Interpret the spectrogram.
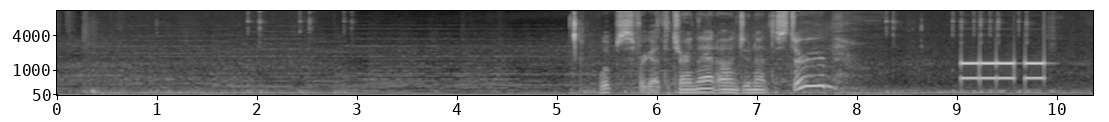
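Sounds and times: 
low hum: 0.4 - 3.0, 5.2 - 10.3
speech: 5.4 - 8.0
DTMF telephone keypad dialing tones: 9.0 - 10.0.

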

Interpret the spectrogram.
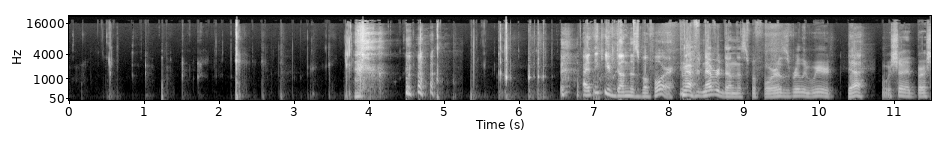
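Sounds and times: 
crunching and chewing on a hard plastic object: 0.0 - 7.4
speech: 6.9 - 11.4.

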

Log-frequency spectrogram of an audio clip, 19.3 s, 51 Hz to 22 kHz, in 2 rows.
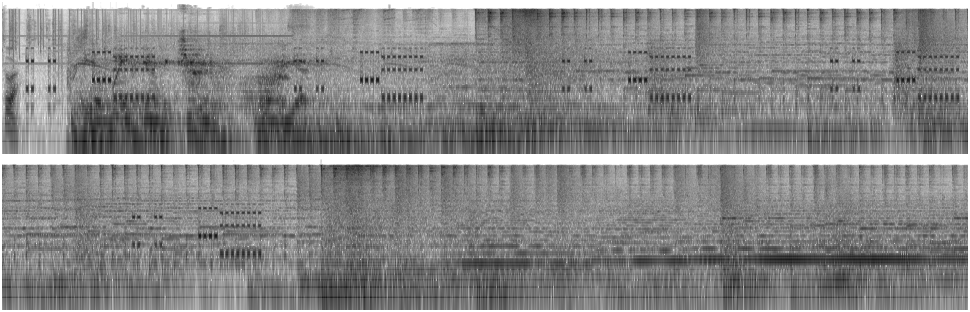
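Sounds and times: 
speech: 0.0 - 4.2
busy dense backdrop: 0.0 - 19.3
loud electronic telephone ringtone from a TV series: 0.2 - 12.8.

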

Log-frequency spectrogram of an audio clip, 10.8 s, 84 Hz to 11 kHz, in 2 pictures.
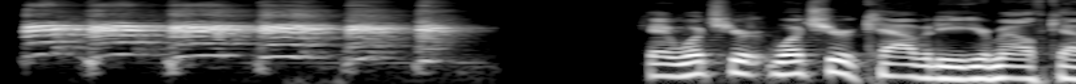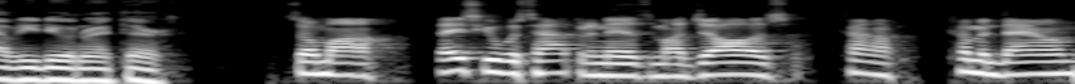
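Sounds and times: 
duck call imitating hen mallard quacks: 0.1 - 2.5
speech: 3.2 - 10.7.

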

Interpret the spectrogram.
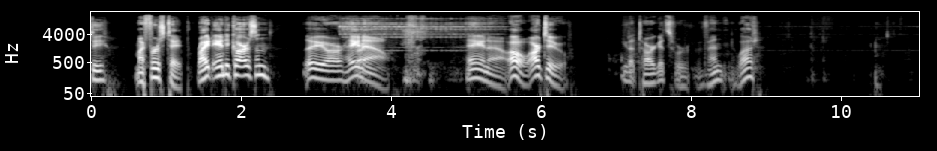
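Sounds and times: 
speech: 0.0 - 6.5, 7.1 - 9.0
telephone ringing with high electronic warble: 3.3 - 6.5, 9.0 - 11.0.

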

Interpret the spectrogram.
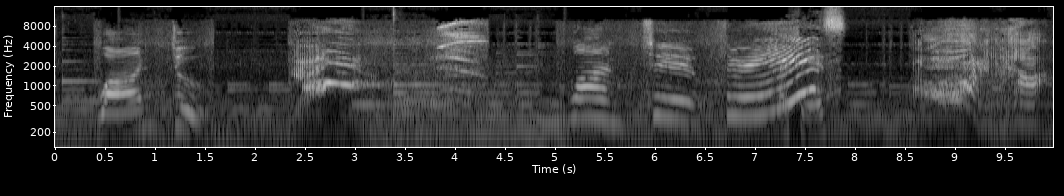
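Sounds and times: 
speech: 0.4 - 1.7, 2.3 - 2.8, 5.2 - 7.9
whale call: 2.4 - 3.2, 3.8 - 4.4, 7.1 - 7.9, 8.6 - 9.9.

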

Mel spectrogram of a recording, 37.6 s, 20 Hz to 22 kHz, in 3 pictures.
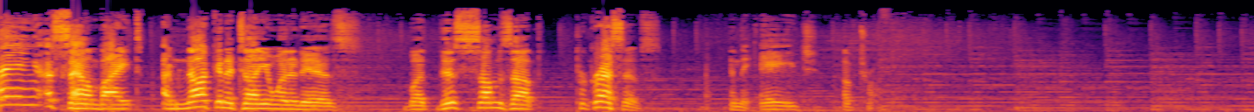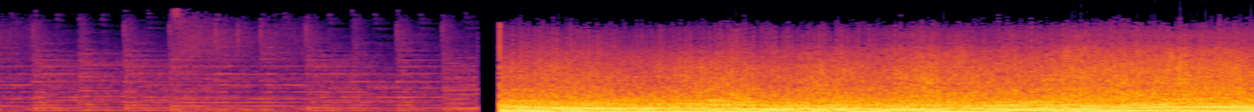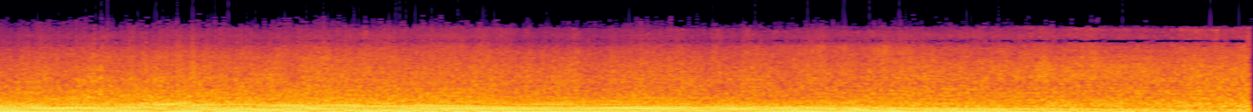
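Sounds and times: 
speech: 0.5 - 6.6, 7.3 - 8.9
helicopter engine and rotor roaring overhead in California: 17.6 - 37.6.

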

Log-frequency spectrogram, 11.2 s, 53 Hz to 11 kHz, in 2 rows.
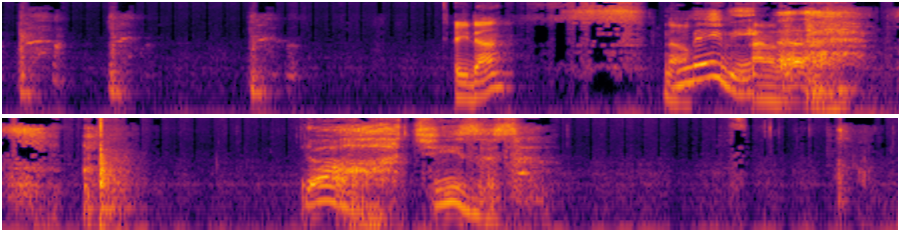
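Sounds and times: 
man coughing: 0.0 - 1.9
speech: 2.8 - 3.3, 4.2 - 5.4, 7.5 - 9.1.

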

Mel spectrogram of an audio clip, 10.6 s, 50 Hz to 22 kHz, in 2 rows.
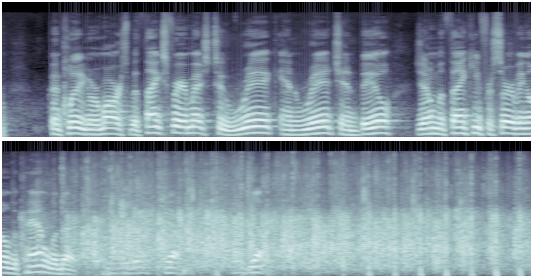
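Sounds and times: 
speech: 0.5 - 8.0
room full of people applauding: 5.6 - 10.5.

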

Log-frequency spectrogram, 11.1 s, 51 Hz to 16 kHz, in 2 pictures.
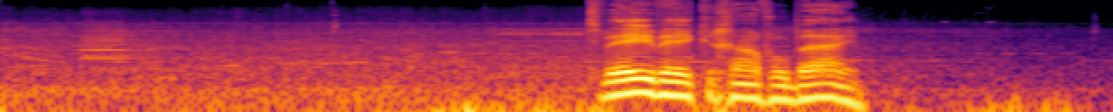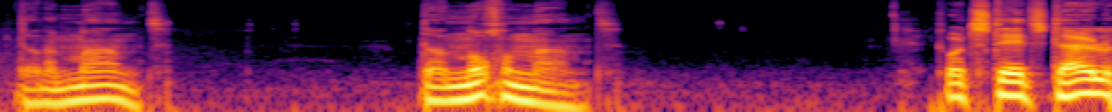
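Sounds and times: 
car horn toot: 0.0 - 0.9, 2.3 - 5.0
street traffic rumble with buses and cars: 0.0 - 7.0
speech: 3.0 - 4.4, 5.6 - 6.5, 7.7 - 8.7, 10.3 - 11.1.

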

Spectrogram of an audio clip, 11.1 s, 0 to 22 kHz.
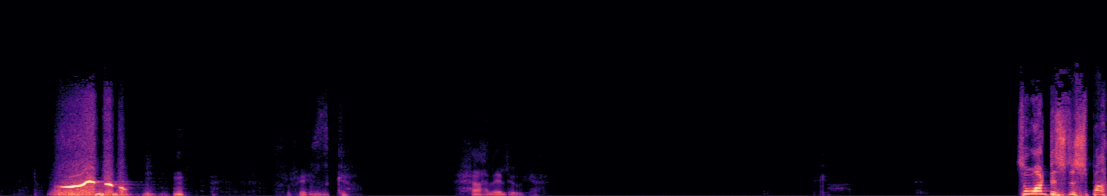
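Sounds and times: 
person whistling a short rising-and-falling tune: 0.6 - 1.6
speech: 4.8 - 5.4, 10.2 - 11.0.

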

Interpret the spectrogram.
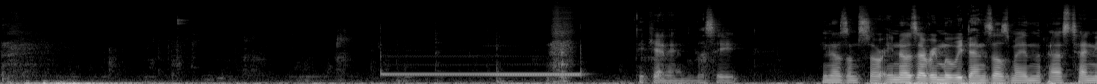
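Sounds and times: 
telephone ringing tone of a call being placed: 3.8 - 5.9
speech: 6.4 - 7.5, 8.2 - 10.9.

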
